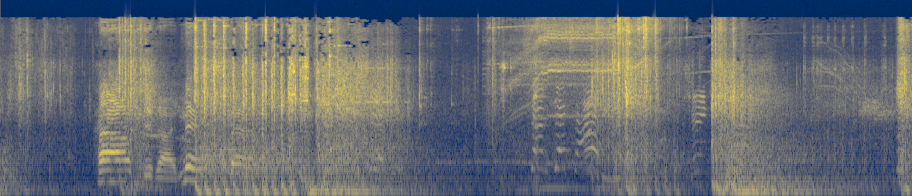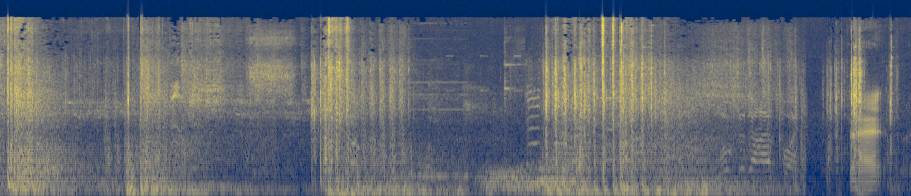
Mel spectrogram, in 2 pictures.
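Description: A rifle fires rapid bursts of gunshots close by.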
